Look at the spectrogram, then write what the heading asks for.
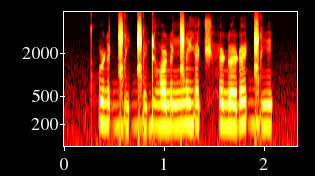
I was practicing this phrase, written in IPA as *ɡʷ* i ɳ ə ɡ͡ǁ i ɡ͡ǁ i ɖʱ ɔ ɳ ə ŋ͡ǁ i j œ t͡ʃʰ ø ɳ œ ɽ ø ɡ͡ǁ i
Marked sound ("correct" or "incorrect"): incorrect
